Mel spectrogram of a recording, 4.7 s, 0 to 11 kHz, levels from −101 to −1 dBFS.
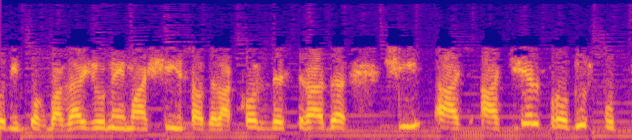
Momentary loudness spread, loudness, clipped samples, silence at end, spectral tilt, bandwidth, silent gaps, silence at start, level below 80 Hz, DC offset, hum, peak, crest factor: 4 LU; -16 LUFS; under 0.1%; 0 s; -7.5 dB/octave; 6 kHz; none; 0 s; -50 dBFS; under 0.1%; none; -2 dBFS; 14 dB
